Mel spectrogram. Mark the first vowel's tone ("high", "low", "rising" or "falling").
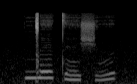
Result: high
